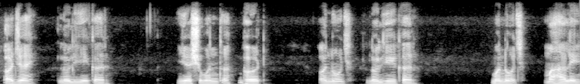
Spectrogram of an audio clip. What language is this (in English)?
Konkani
